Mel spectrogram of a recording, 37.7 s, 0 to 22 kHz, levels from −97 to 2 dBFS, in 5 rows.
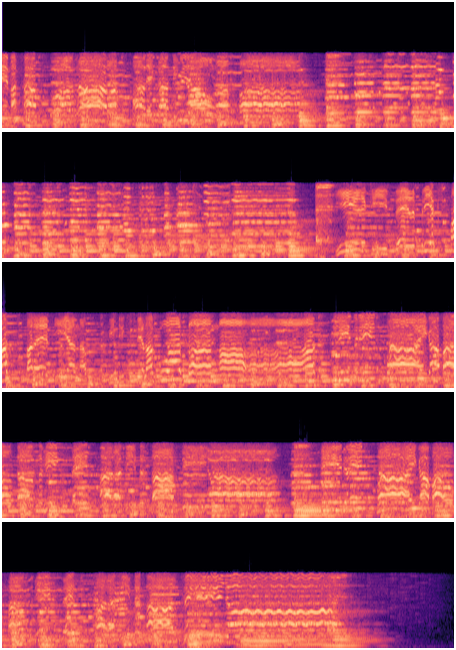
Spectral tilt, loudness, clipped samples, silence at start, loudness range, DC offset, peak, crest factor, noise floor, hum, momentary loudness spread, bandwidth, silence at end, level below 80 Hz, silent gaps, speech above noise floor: -3 dB/octave; -13 LUFS; under 0.1%; 0 s; 3 LU; under 0.1%; 0 dBFS; 14 dB; -62 dBFS; none; 6 LU; 4.3 kHz; 1.3 s; -36 dBFS; none; 49 dB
